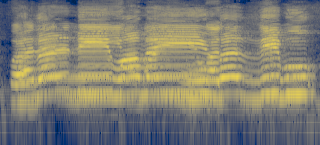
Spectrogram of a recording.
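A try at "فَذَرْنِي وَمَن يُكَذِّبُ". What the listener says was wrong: یکذبو نہیں، ابھی بھی غلطی ٹھیک نہیں ہو رہی. فذرنی ومن یکذب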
